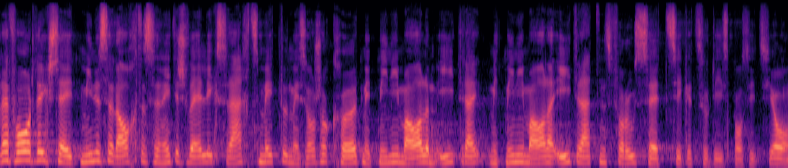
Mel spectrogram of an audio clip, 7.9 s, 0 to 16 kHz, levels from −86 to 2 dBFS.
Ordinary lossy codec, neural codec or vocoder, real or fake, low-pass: AAC, 96 kbps; none; real; 14.4 kHz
